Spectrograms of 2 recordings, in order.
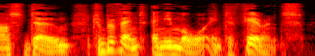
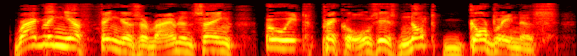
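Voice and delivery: higher, louder scolding; severe; 7 semitones higher, 4 dB louder than usual. A narrator's reading. Arch-Chancellor rebukes the Dean for claiming godhood, severe. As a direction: put him in his place sternly. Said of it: "said Ridcully severely".

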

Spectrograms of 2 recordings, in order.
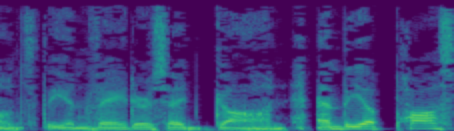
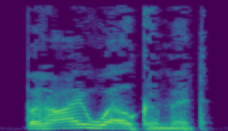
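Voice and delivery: higher, louder, cheerful monk; light-hearted; 8 semitones higher, 4 dB louder than usual. A narrator's reading. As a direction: welcome her gladly. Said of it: "he said in a light-hearted tone".

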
